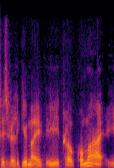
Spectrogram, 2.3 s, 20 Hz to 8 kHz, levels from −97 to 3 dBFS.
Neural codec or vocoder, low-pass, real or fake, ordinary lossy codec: codec, 16 kHz in and 24 kHz out, 0.8 kbps, FocalCodec, streaming, 65536 codes; 7.2 kHz; fake; MP3, 64 kbps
